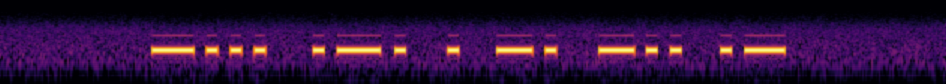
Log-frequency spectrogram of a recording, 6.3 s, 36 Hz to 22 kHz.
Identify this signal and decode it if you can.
Morse code, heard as a keyed tone, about 15 wpm, 490 Hz. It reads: BRENDA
